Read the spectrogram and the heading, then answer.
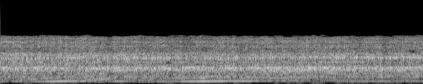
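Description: A car engine drones steadily as the vehicle drives toward a cottage, a constant mid-pitched rumble with a low humming undertone and no voices.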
